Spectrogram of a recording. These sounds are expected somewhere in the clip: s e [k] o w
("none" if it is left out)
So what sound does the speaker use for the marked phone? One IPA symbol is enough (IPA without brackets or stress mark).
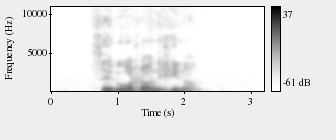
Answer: ɡ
